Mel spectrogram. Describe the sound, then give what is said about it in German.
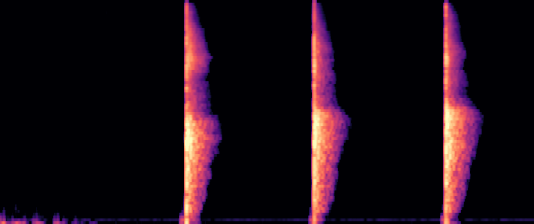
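Three sharp, loud hand claps spaced about a second apart, a slow deliberate clapping rhythm, in an otherwise quiet setting after a few faint rustles. “Äh, ich habe gerade eben geslowclapped.”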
